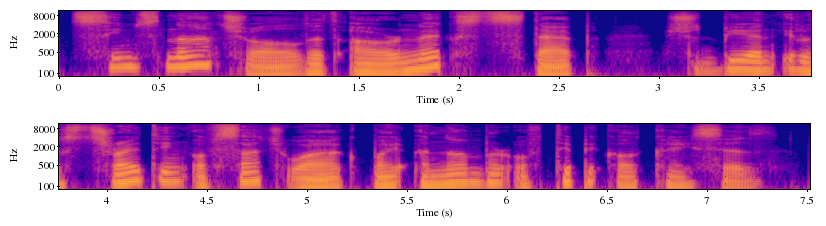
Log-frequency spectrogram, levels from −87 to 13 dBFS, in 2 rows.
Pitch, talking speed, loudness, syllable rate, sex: 115 Hz, 160 wpm, -20 LUFS, 4.2 syllables/s, male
